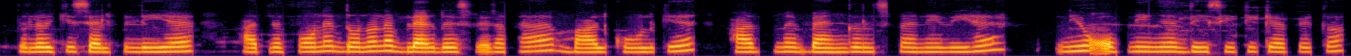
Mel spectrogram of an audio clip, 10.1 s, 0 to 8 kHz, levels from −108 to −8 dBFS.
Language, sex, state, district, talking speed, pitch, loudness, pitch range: Hindi, female, Bihar, Araria, 185 wpm, 235 Hz, -20 LUFS, 230-250 Hz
